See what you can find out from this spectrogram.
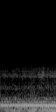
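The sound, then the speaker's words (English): An all-terrain vehicle ridden on a forest trail gives a steady, low engine drone, continuous and unchanging through the brief moment. “This is the sound of an ATV rider on the nearby Whiskey Springs all-terrain vehicle trail system.”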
